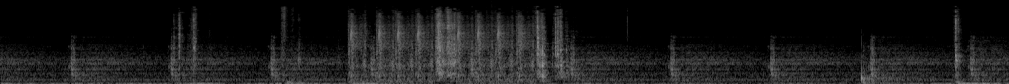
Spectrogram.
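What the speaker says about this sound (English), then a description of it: "It's an old typewriter. You can save your progress." An old typewriter in the Resident Evil 1 Remake video game, a run of sharp mechanical key strikes, scattered clacks and a denser burst of rapid typing, fairly close with no voices.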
